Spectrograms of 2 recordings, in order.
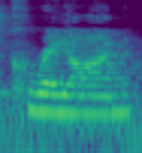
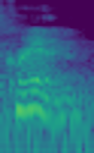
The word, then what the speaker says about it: crayon: my god no like you're an idiot it's crayon I was like right I was like maybe it's just an extra syllable but it doesn't need to be and I maybe just don't like where I'm from like we don't a Midwest thing like I don't know it's I've always known as cran and it's cran okay how do you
